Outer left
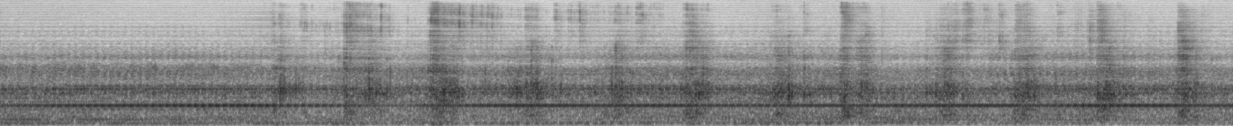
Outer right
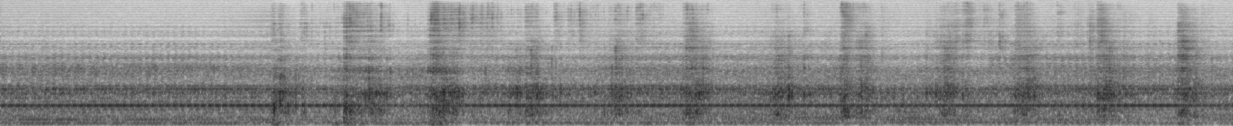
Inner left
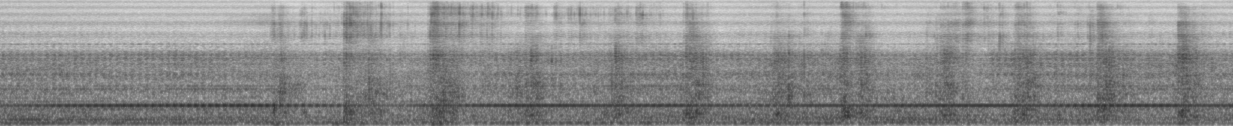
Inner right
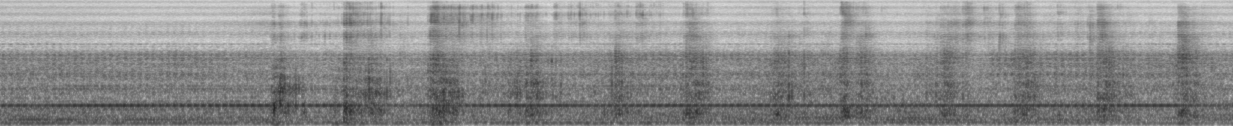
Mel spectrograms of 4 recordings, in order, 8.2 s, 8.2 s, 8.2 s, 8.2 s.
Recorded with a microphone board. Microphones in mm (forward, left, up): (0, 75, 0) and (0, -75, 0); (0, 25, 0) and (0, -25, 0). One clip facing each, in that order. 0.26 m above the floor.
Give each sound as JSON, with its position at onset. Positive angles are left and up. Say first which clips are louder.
{"t": 1.8, "sound": "footsteps", "louder": "outer right 5 dB, inner right 6 dB", "side_deg": -50, "distance_m": 1.1}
